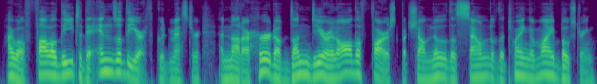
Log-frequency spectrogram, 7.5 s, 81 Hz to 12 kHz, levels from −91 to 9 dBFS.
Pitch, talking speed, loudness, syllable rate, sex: 120 Hz, 275 wpm, -20 LUFS, 5.4 syllables/s, male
